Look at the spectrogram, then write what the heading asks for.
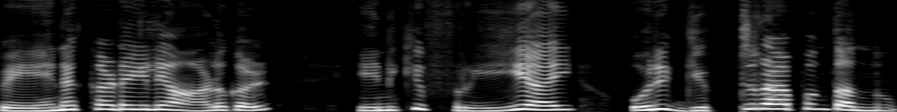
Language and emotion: Malayalam, surprised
